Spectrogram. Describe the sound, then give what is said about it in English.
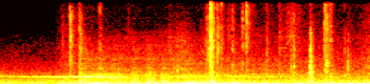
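A car engine cranks with a brief starter whine as the ignition is started, then catches and settles into a steady, throaty rumble with a rev, with no one speaking. “I started the ignition and it revved into life.”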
